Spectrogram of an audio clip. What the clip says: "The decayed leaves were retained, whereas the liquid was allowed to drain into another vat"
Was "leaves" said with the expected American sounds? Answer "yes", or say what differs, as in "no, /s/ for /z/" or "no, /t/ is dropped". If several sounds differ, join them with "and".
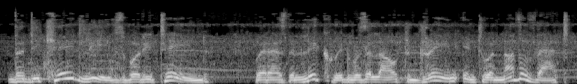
yes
